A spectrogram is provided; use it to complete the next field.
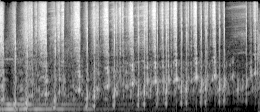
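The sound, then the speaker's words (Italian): Steady road and traffic noise from inside a moving Tesla, a dense hum with quick rhythmic pulses running throughout, fairly loud, with no one talking. “Ciccine e ciccine, questa è una intro che sto registrando dalla Tesla, quindi sentirete traffico, burdella mentre siamo in viaggio.”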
